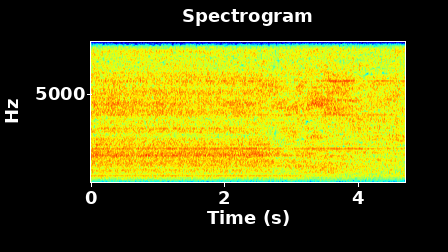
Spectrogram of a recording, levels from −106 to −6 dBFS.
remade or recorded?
recorded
